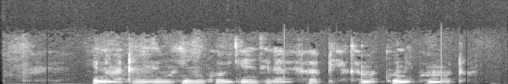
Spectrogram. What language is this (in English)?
Swahili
